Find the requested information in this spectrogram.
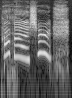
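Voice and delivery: put-on high, drawn-out child whine; slow high-pitched mock plea; imitated insistent kids. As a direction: mimic a kid pestering grandpa. Kids pestering grandpa.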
